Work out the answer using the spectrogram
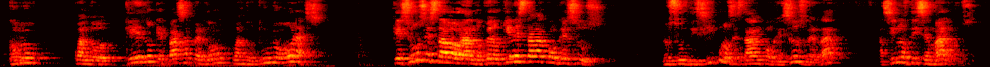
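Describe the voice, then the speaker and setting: A man's voice: sits high, fairly bright tone. A man preaching a chatty online sermon, full of rhetorical questions. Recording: very echoey room, mic at a distance.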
